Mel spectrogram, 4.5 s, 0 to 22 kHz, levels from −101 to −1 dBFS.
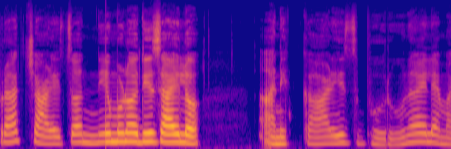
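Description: A sudden gain jump runs from 1.06 s to 3.02 s in this speech clip: the level steps up by about 9 dB with no ramp, speech and background noise rising together, most likely a digital gain change applied from one sample to the next, then dropping back.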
